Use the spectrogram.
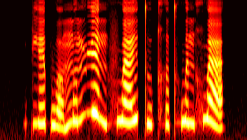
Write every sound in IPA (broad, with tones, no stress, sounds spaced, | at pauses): p j ɛ˧˥ p w ɔ̰˨˩ m ɤ˥ m ɥ ɛ˥˩ n f w a˧˥ ɪ̯ t̪ u˧˥ kʰ ɤ˧ t̪ʰ w ə˥˧ n x w ä˥˩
